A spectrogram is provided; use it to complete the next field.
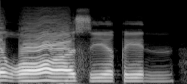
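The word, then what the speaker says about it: غَاسِقٍ: Kemudian pada lafal qin, di sini harus jelas, tidak boleh ghasiqin. Nah, jangan panjang.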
